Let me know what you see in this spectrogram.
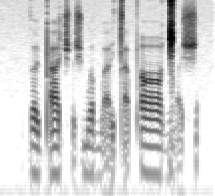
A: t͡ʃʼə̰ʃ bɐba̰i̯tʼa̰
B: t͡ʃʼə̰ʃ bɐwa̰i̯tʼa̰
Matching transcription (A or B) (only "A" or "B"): A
